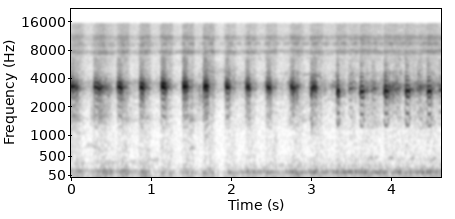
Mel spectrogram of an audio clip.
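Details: Paddy-field frogs of northeastern Thailand's Isan countryside, rice fields against mountains. Steady, evenly spaced bright clicking calls repeat around four times a second, with a second frog overlapping later.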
